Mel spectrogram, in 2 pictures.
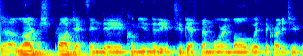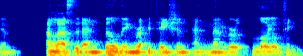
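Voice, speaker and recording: Halting man in an echoey room. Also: mid-range voice, mellow. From Finland and Sweden. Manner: halting, frequent filler pauses. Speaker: webinar presenter. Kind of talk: slide presentation. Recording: echoey room, distant mic.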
